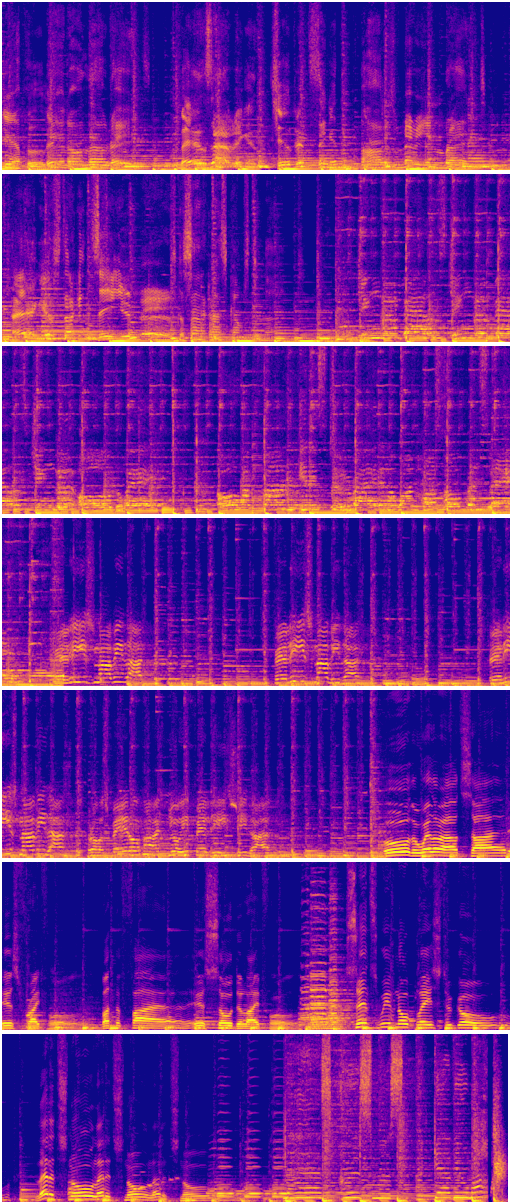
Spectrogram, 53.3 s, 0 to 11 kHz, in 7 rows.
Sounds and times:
Wedding music: 0:12.4 - 0:23.8, 0:42.5 - 0:44.8.

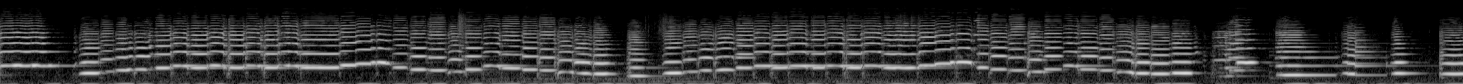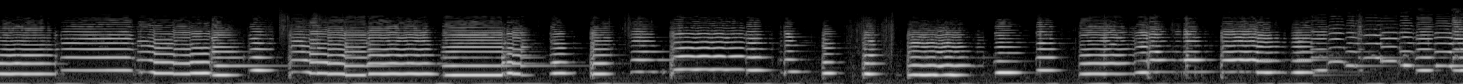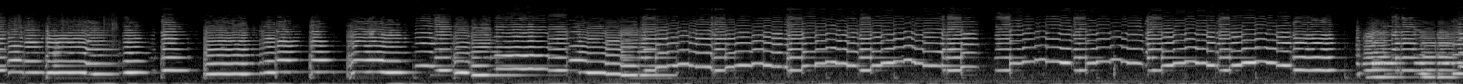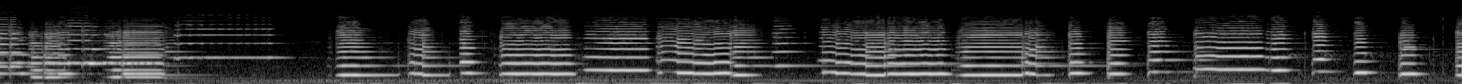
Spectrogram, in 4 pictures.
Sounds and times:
Violin, fiddle: 0:00.0 - 0:58.5.

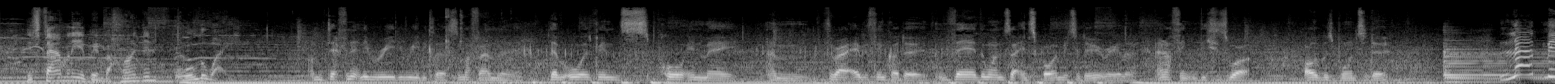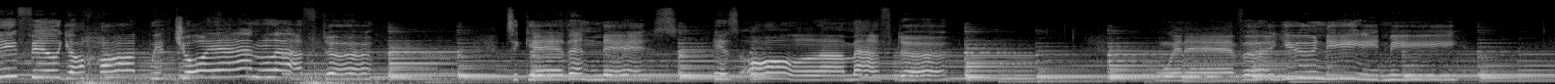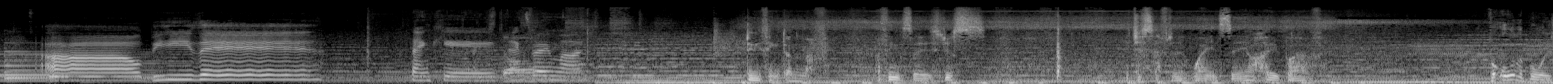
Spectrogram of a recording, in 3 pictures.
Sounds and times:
Electric piano: 0:00.0 - 0:34.4.

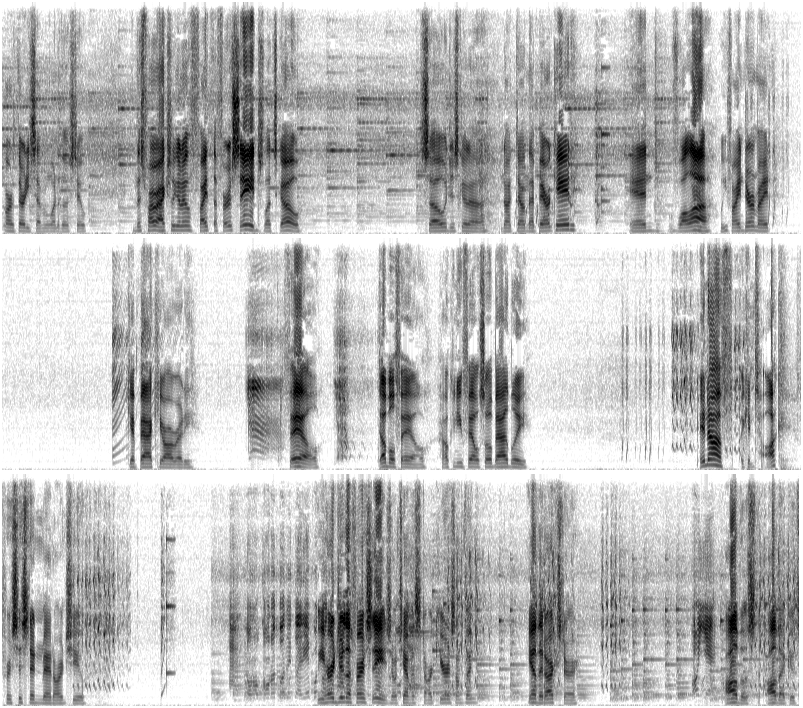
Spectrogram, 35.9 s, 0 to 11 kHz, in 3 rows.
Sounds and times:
Music: 0:00.0 - 0:10.6, 0:27.1 - 0:35.9
Speech: 0:02.0 - 0:04.5, 0:06.3 - 0:08.6, 0:09.4 - 0:11.6, 0:13.9 - 0:15.0, 0:15.7 - 0:16.8, 0:17.6 - 0:19.9, 0:22.4 - 0:25.2, 0:27.4 - 0:31.1, 0:31.9 - 0:32.6, 0:34.4 - 0:35.9.

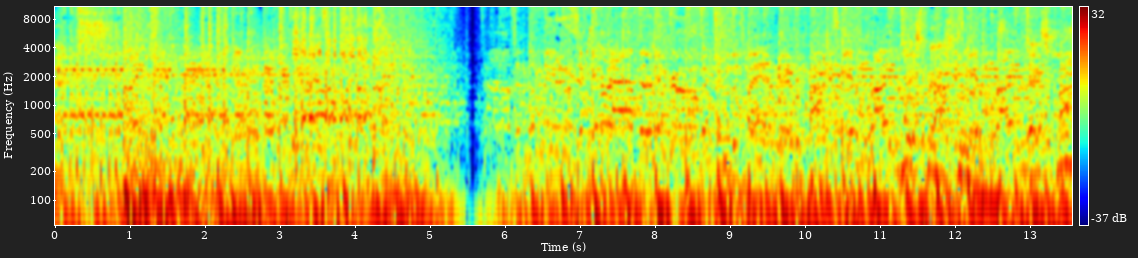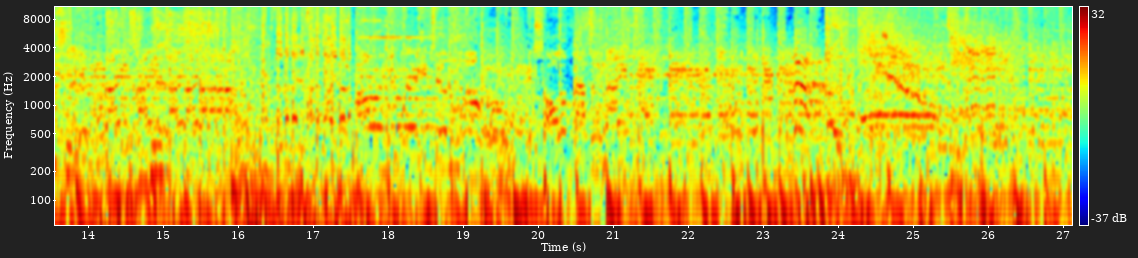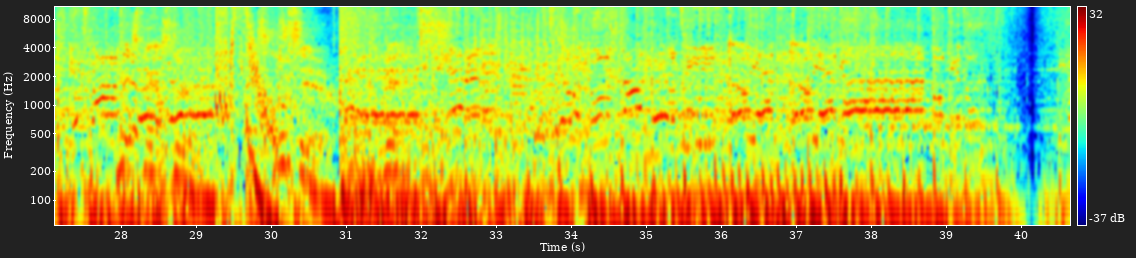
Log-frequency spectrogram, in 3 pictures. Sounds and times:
Exciting music: 0:00.0 - 0:40.6
Speech: 0:11.1 - 0:15.4, 0:27.6 - 0:30.8, 0:31.4 - 0:31.9.

